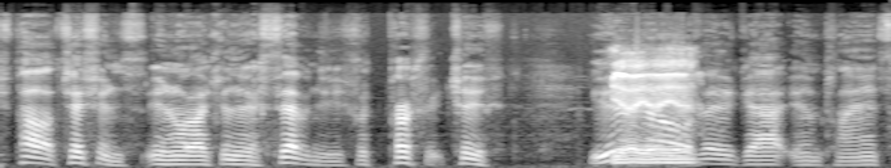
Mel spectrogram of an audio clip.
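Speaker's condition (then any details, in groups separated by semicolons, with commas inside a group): Tongue cancer; tongue tumor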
